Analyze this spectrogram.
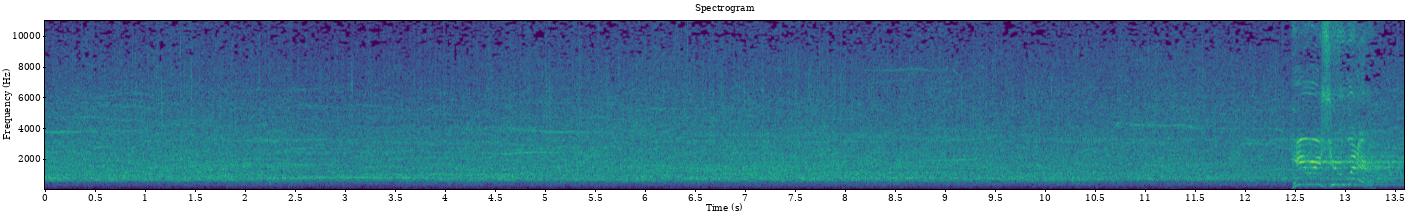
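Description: A large crowd murmurs and cheers in an echoing arena.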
